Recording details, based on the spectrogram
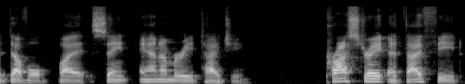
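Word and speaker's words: Taigi: what's the last name taiji uh yeah yeah it's not depends but yeah taiji's the typical pronunciation oh what uh she's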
